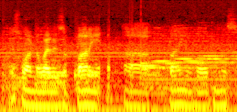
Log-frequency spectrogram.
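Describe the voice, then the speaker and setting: A woman chatting casually as she streams a game. Her voice is on the low side, and game music plays clearly behind her. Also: monotone, quick pace, rough recording. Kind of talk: casual playthrough commentary.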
